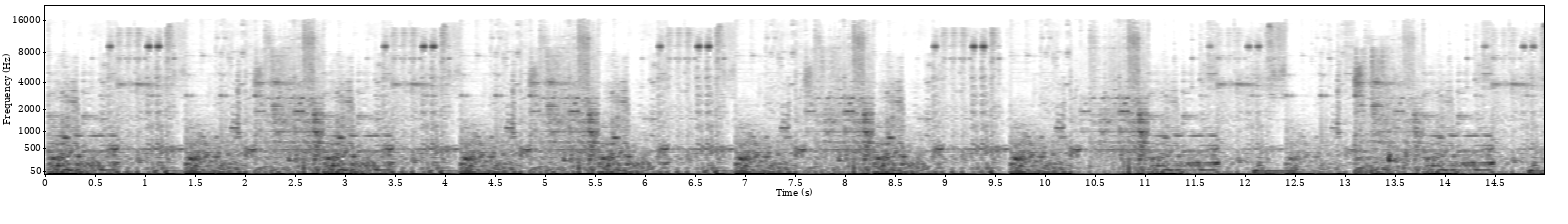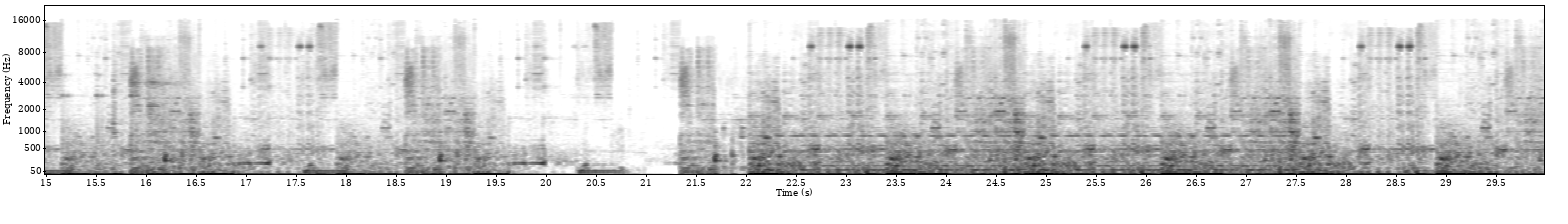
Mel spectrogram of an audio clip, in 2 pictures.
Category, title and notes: Music > Multiple instruments
Demo Track #3214 (Industraumatic)
Ambient, Cyberpunk, Games, Horror, Industrial, Noise, Sci-fi, Soundtrack, Underground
